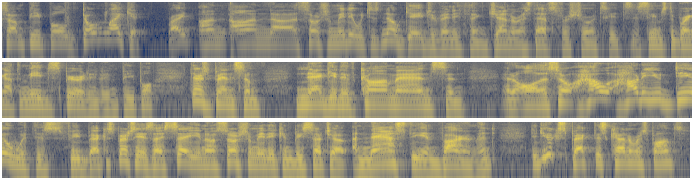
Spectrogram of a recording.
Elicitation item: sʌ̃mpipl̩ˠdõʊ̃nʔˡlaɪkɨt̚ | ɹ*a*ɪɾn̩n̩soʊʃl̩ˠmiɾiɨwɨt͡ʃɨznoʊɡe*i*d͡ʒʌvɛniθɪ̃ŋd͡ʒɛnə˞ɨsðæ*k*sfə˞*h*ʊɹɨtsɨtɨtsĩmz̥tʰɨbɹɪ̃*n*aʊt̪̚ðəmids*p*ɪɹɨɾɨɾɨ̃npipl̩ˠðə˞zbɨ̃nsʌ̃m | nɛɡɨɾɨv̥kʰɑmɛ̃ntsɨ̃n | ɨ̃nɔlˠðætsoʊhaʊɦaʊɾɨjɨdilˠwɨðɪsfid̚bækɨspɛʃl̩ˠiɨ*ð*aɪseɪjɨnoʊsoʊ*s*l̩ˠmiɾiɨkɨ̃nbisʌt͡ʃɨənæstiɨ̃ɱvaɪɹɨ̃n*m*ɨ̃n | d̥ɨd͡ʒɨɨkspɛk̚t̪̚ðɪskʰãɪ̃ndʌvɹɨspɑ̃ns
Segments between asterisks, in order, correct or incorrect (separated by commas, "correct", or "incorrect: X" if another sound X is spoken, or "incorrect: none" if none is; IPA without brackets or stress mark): correct, incorrect: ɪ, incorrect: t, incorrect: ʃ, incorrect: ŋ, correct, incorrect: z, incorrect: ʃ, correct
